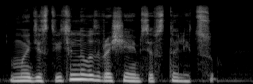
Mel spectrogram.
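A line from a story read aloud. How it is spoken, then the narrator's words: Smirking, calm reply. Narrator (Russian): Я усмехнулась и спокойно ответила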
